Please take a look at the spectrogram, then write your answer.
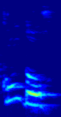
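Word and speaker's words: condor: de falar qundo mas a palavra é oxítona então o certo é pronunciar com dor não tem a senha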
